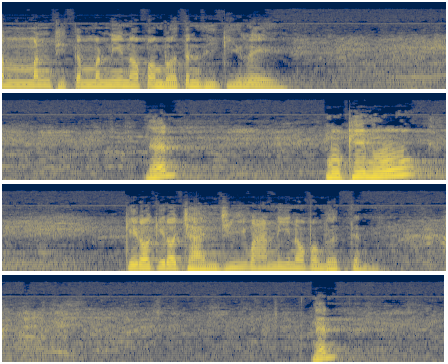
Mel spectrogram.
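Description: An elderly man chants slowly through a microphone, in long drawn-out phrases.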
